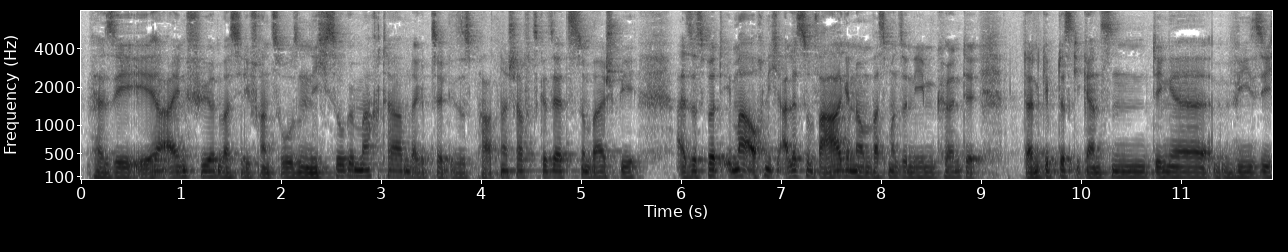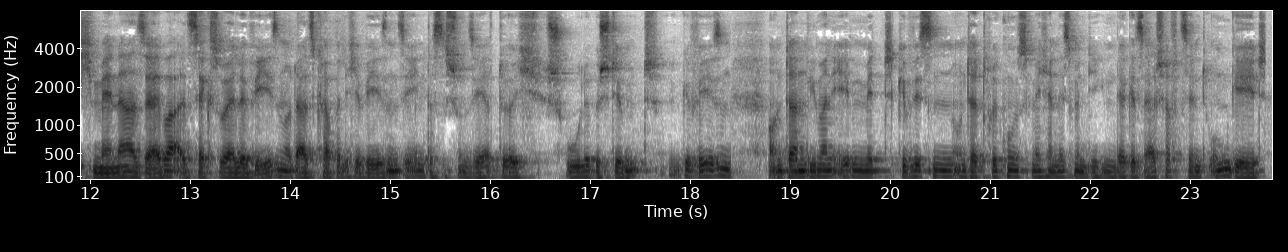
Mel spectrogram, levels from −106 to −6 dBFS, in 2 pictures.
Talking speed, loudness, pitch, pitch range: 185 wpm, -20 LUFS, 95 Hz, 85-100 Hz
